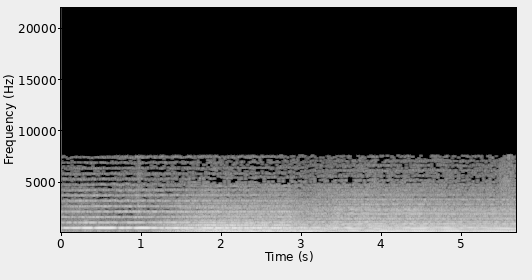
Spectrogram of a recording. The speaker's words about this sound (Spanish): Lo que están escuchando es el adagio de Samuel Barber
